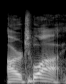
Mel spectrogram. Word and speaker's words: Artois: Artois.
